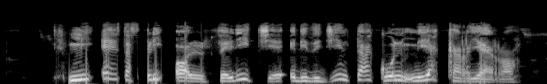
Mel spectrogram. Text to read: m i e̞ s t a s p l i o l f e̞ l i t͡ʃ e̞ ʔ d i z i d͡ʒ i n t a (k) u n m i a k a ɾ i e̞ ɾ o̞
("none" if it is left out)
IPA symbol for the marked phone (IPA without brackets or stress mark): k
